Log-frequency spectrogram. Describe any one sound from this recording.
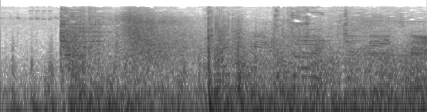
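An attack helicopter explodes.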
